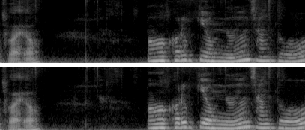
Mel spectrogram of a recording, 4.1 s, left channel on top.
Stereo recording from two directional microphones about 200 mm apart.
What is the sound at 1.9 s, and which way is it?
Speech, 35° right (ahead or behind).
